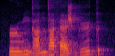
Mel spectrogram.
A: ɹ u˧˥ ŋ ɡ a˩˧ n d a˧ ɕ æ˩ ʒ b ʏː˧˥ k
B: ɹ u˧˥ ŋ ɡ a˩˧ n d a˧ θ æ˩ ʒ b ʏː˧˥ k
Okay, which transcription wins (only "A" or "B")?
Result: B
